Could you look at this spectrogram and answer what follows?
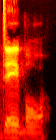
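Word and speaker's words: Daboll: uh the Vikings but Brian dable rhymes with table he is setting the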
